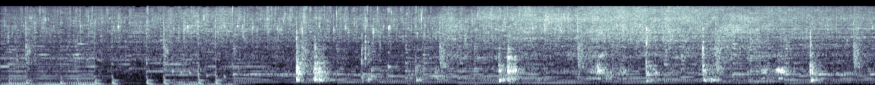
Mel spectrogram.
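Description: Ground rendang spice paste of shallot, garlic, chilli and ginger sizzling as it fries in hot oil in a small pot. From about three seconds in, a wooden spatula stirs it and knocks against the pot about once a second.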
